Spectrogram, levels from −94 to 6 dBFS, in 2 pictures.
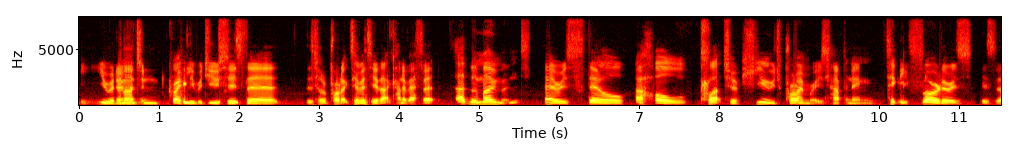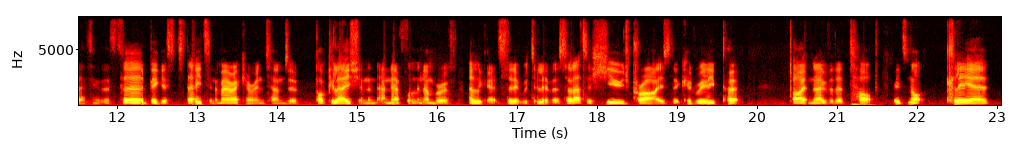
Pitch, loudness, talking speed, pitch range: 115 Hz, -20 LUFS, 185 wpm, 110-150 Hz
